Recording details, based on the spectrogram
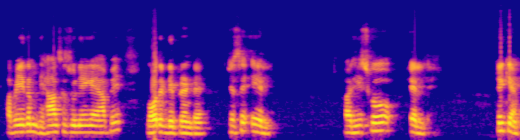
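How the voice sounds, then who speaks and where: Man patiently teaching spelling, repeating himself. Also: on the high side. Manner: patient, repetitive, checks in with listeners often; explains while writing. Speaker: English teacher. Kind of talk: casual spoken lesson.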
